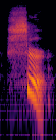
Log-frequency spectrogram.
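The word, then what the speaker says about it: 是: tongues here and then if SH I we pronounce sure because a four stone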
